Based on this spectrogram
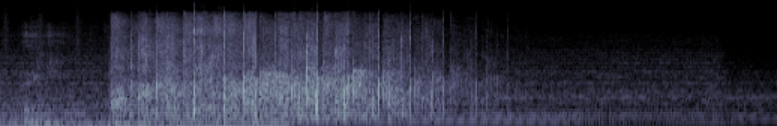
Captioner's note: audience clapping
